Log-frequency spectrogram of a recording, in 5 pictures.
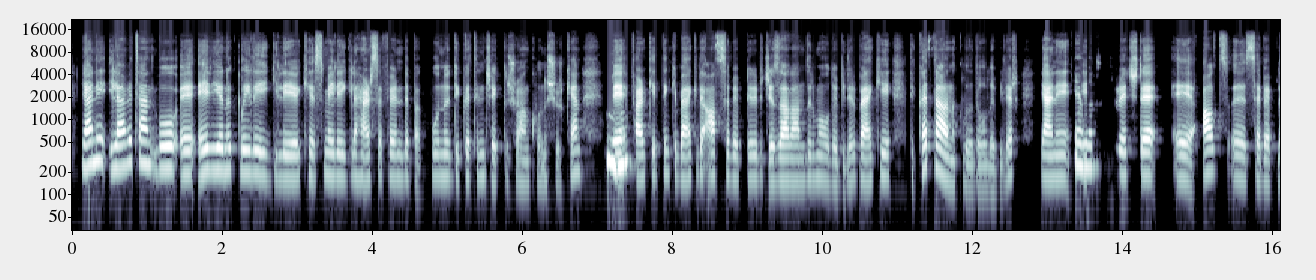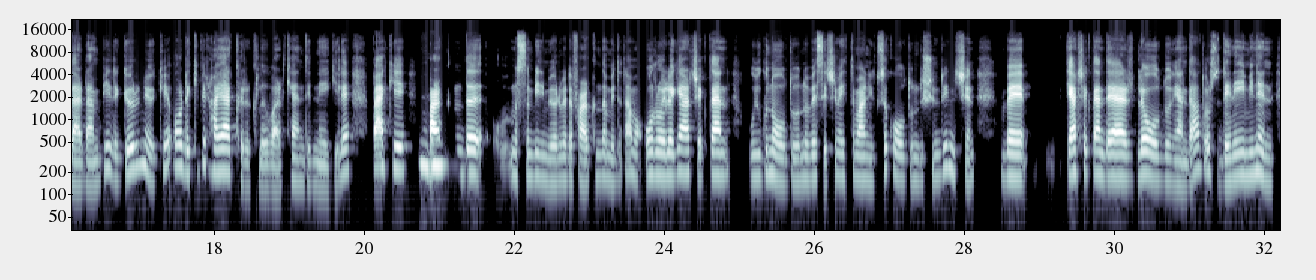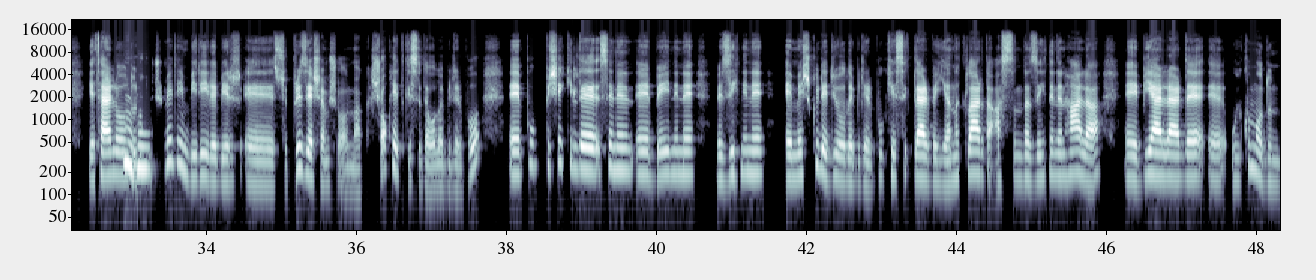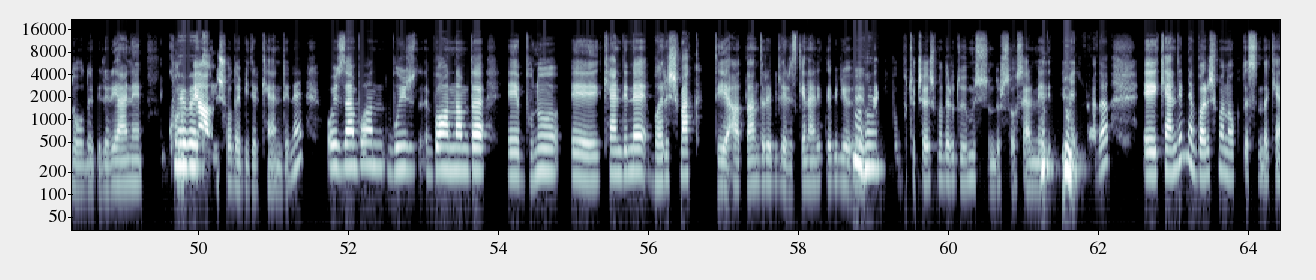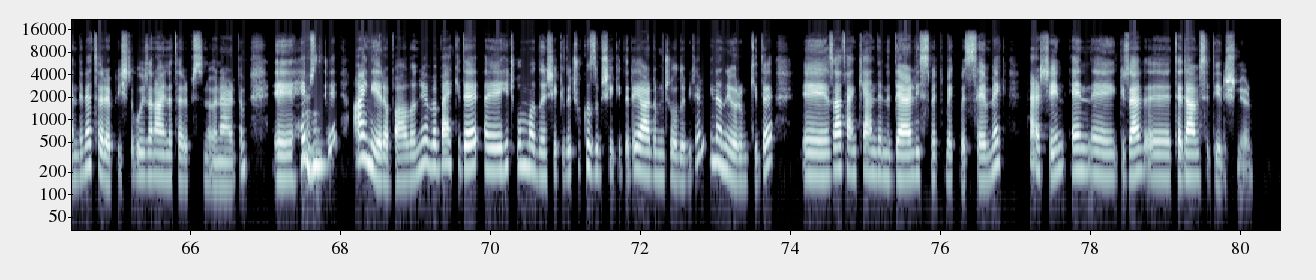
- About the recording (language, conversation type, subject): Turkish, advice, Sürekli erteleme alışkanlığını nasıl kırabilirim?
- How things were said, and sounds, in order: other background noise; tapping; other noise; unintelligible speech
